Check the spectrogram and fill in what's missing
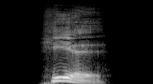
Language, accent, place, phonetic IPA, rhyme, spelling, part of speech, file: German, Germany, Berlin, [heːl], -eːl, hehl, verb, De-hehl.ogg
- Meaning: 1. singular imperative of hehlen 2. first-person singular present of hehlen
